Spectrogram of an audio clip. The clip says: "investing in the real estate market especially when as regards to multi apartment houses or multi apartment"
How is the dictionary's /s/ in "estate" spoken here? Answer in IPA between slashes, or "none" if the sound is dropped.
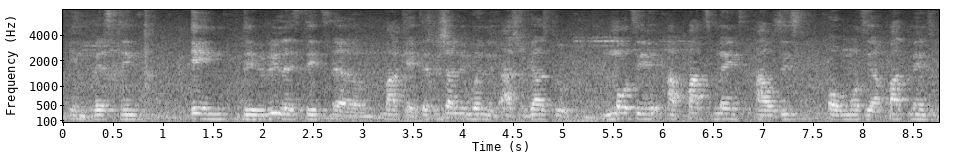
/s/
